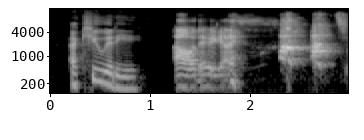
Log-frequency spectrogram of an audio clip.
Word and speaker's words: Acuity: you probably have too, equity scheduling. Yes. Changed my life. Isn't it? It is. I couldn't live without it. Yeah. We both use equity scheduling. Am I pronouncing it correctly? Acuity.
